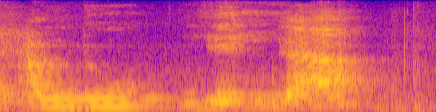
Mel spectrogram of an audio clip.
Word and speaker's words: Alhamdulillah: So in general, if the word Allah is preceded by a kasra, you're going to pronounce the lam lightly, not heavily.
